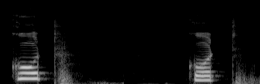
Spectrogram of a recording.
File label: "kot", Muscogee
